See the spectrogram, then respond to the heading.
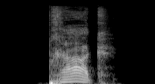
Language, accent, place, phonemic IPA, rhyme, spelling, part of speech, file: German, Germany, Berlin, /pʁaːk/, -aːk, Prag, proper noun, De-Prag.ogg
- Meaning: Prague (the capital city of the Czech Republic)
